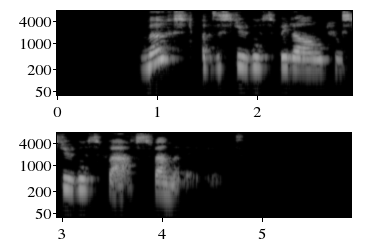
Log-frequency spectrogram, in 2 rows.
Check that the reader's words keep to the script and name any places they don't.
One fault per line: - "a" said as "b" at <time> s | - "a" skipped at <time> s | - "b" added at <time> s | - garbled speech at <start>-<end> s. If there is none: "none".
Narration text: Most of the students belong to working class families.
- "working" said as "students" at 2.8 s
